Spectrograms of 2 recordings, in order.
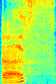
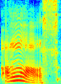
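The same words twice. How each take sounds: First: It is the American 'ass' with a short vowel. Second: It is the Australian 'arse' with a long vowel.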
